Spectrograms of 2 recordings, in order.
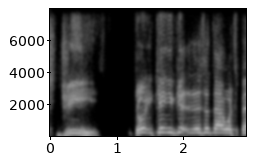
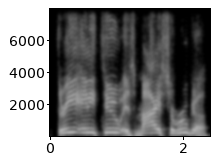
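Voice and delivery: ordinary talk, nothing marked

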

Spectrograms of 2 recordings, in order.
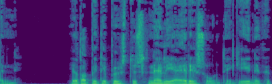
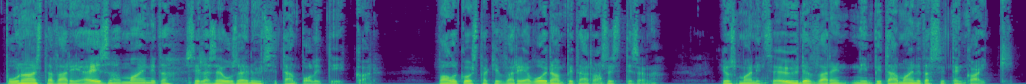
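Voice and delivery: a hint of a loud, lecturing official; lecturing advisor; 2 semitones higher, 11 dB louder than usual. Official lectures Santa about forbidden words, a little loud. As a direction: lay down the rules to Santa firmly.

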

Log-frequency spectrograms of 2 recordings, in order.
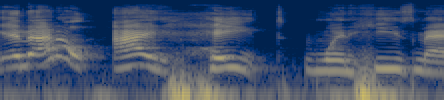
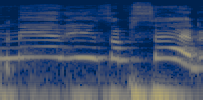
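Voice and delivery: much higher, fretting; mock worried; 13 semitones higher than usual. Noticing her partner is upset, high mock fret. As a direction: fuss over it in a high voice. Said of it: "I just be like".

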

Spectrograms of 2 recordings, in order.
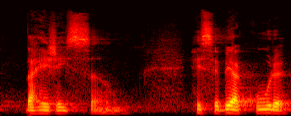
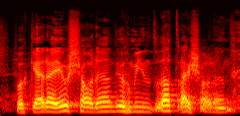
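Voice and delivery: loud, higher, breaking into laughter; laughing; 6 semitones higher, 5 dB louder, faster than usual. Real, not acted. Preacher recalling everyone crying behind him, laughing. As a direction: tell it through real laughter. Laughs at own funeral-like procession.

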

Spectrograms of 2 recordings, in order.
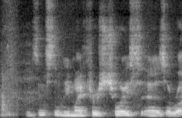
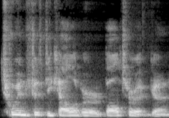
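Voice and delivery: ordinary talk

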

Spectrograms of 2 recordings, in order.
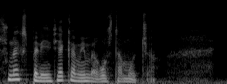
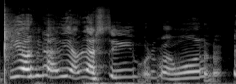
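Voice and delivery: exasperated; 10 semitones higher, 5 dB louder than usual. Real, not acted. Exasperated reaction to dubbing.

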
